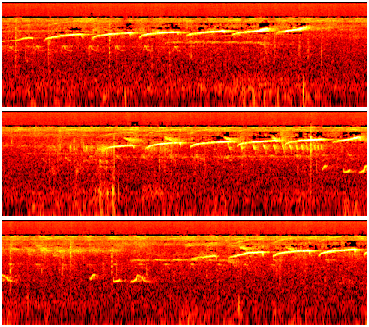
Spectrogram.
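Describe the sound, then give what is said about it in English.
A scale-backed antbird sings three phrases of rapid, thin whistled notes. Each phrase climbs steadily in pitch and is separated from the next by short pauses, against a soft background hiss. “Scale-backed ant bird.”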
